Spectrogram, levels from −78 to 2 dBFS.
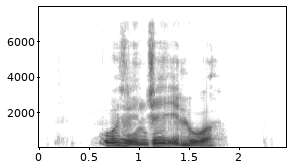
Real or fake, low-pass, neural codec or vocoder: fake; 7.2 kHz; vocoder, 44.1 kHz, 128 mel bands every 256 samples, BigVGAN v2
